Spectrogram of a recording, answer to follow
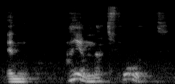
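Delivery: ordinary delivery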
